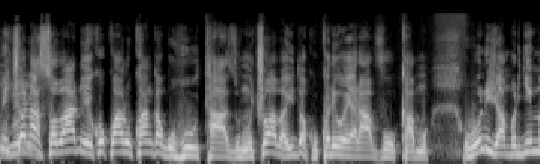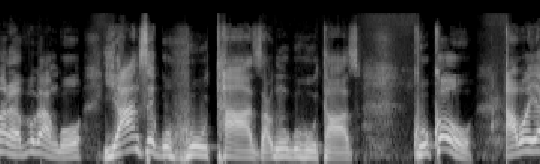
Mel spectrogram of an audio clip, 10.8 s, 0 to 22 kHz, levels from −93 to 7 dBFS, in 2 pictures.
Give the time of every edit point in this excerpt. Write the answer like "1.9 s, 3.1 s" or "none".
none

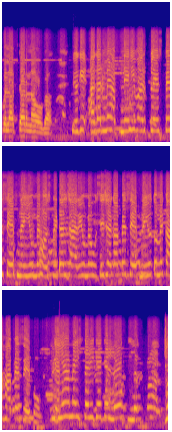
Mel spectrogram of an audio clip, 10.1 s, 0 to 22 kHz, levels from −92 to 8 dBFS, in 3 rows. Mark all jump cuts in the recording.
1.3 s, 7.8 s

